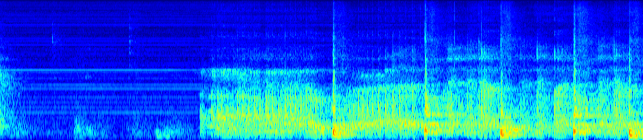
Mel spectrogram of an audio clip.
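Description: Beatboxing through a microphone and PA: after a sudden break of about two seconds with only a faint hum, the beatboxer comes back in about two seconds in with a droning hum under sharp kick-like beats roughly once a second.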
